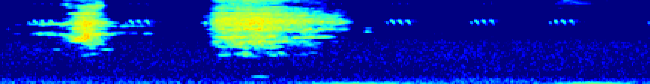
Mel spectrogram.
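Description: An owl gives two harsh, shrieking calls, a short one about half a second in and a longer, louder one around a second and a half in. Behind them crickets chirp in a faint, steady rhythm, about one and a half chirps a second. A low rumble sits underneath in the second half.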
